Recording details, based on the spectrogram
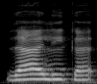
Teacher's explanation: دال جو ہے وہ باریک پڑھا جائے گا، موٹا کر کے نہیں پڑھنا یا سختی کے ساتھ نہیں پڑھنا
